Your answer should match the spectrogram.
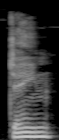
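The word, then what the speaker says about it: Jeyne: castle theon thinks this jane jane it rhymes with pain how woefully true that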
